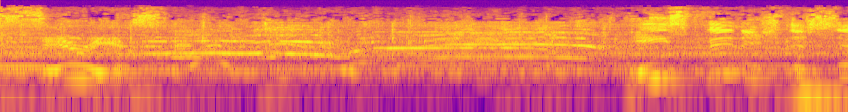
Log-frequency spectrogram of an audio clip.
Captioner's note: cheers and applause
